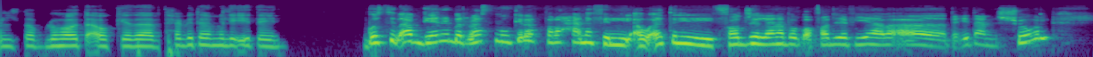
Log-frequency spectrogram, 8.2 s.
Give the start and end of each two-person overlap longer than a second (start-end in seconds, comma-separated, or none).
none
